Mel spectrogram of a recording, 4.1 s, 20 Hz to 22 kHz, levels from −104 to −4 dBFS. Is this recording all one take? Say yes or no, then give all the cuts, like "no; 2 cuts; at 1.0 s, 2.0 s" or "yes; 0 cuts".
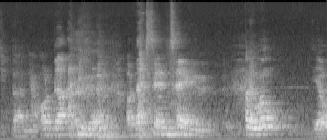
no; 1 cut; at 3.1 s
